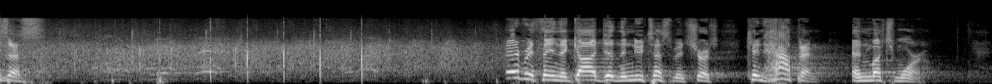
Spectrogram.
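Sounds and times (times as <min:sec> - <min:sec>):
speech: 0:00.0 - 0:00.5, 0:05.1 - 0:09.3
crowd clapping in a large space: 0:00.0 - 0:05.8.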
